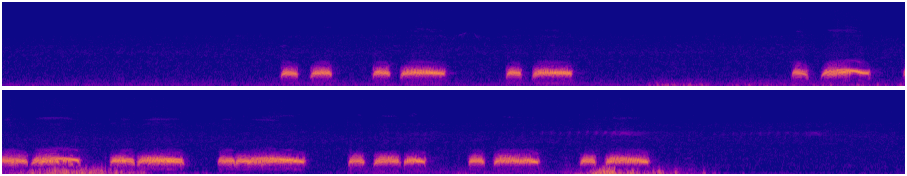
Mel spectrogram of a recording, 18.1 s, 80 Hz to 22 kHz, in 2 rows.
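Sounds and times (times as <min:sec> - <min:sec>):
dove cooing: 0:02.7 - 0:05.8, 0:07.8 - 0:15.7.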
